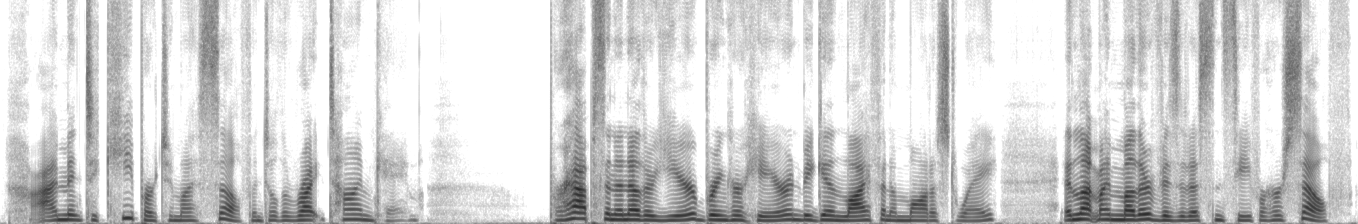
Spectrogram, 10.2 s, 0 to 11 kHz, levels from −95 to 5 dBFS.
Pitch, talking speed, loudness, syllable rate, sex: 215 Hz, 210 wpm, -21 LUFS, 5.7 syllables/s, female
